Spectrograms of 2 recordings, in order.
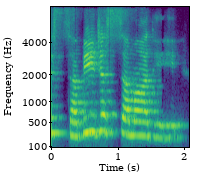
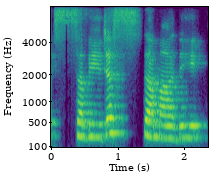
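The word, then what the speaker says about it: सबीजः समाधिः: And when we say sabijas samadhihi, we have to say sabijas samadhihi. The double S sound has to come here.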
